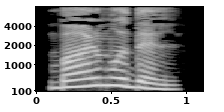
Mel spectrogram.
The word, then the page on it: ಬಾಳ್ಮೊದಲ್: bāḷmodal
